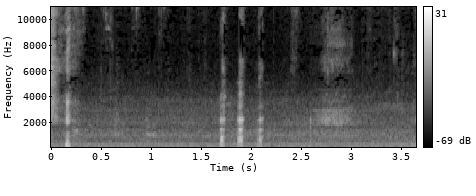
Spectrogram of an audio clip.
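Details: Domino, a Dalmatian, wrestling with a small fluffy dog at the City of Orange dog park; one short sharp bark, then a quick burst of three clipped barks about a second and a half later, over outdoor rumble and human voices.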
